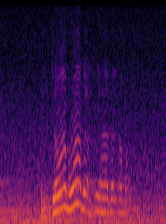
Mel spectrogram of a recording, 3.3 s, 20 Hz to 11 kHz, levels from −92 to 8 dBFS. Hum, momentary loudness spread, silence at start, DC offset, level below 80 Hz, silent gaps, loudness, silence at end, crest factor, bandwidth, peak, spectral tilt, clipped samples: none; 16 LU; 0 s; 0.3%; -44 dBFS; none; -32 LUFS; 0 s; 16 dB; 10.5 kHz; -16 dBFS; -9 dB/octave; under 0.1%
